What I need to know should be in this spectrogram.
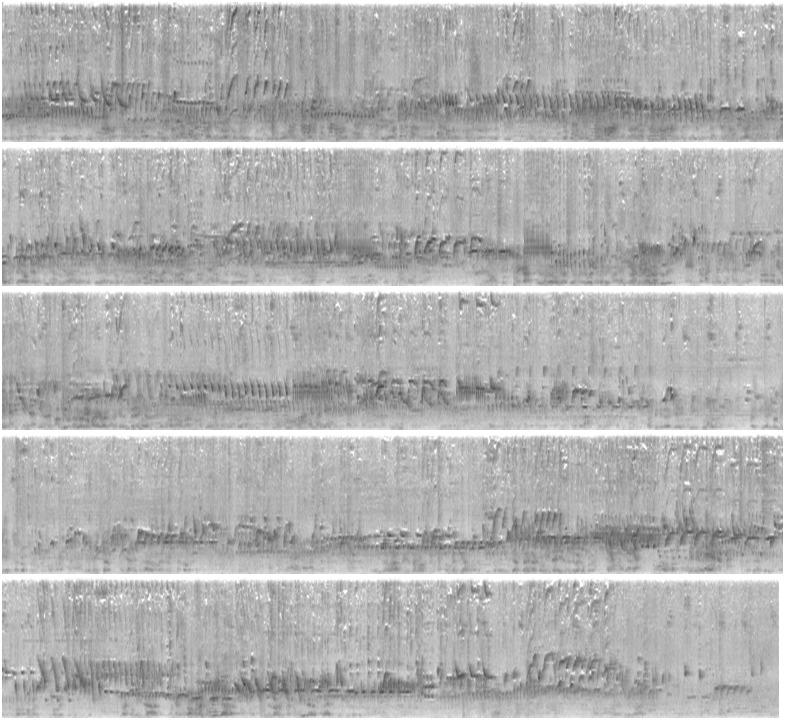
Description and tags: ambient of petshop, with canaries and people talk. Binaural recording done with OKM in-ear mics. Unprocessed / ambiente en tienda de animales, con gente hablando y canarios cantando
